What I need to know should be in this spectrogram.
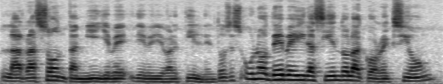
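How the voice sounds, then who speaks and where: A man of middle pitch gives a patient, step-by-step computer lesson to schoolchildren. He keeps checking in with the class with quick questions. He talks close to a desktop mic. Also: darkish tone, a little hiss or hum. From Spanish-speaking Latin America. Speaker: teacher. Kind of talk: screen-recorded software lesson.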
